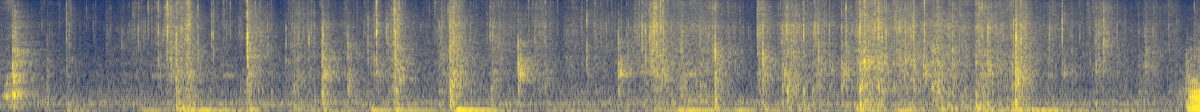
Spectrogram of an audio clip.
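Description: Plastic bubble mailer crinkling and rustling as it is handled, a dense run of irregular crackles.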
